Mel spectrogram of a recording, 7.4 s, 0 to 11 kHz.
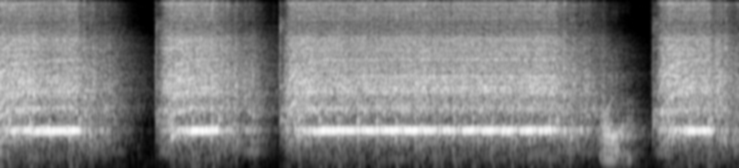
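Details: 2017 Taotao 150cc four-stroke scooter bought as non-running, electric start with brake held: several high, whirring starter bursts of one to three seconds and the engine never catches. Good spark confirmed, plug reads lean. Cranks, won't start.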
